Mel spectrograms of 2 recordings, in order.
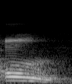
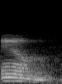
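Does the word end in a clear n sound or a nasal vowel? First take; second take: nasal vowel; clear n. First: It ends in a nasal vowel without n. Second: It ends with a clear n consonant. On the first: The speaker calls it wrong. "Não é em" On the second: The speaker calls it right. "Ele termina com esse som do, do N"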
